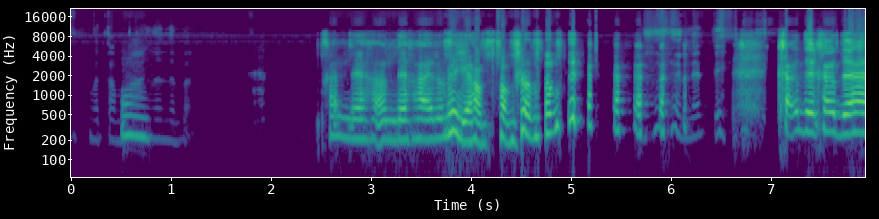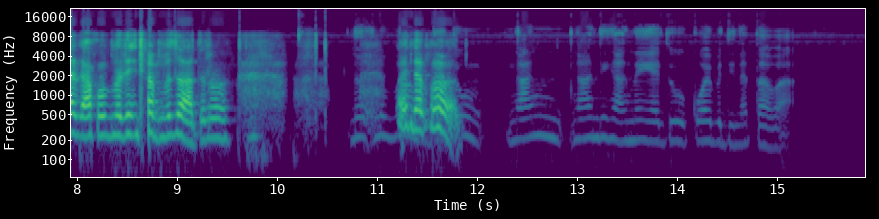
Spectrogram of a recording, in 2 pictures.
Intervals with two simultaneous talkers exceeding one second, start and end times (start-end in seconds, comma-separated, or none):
none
